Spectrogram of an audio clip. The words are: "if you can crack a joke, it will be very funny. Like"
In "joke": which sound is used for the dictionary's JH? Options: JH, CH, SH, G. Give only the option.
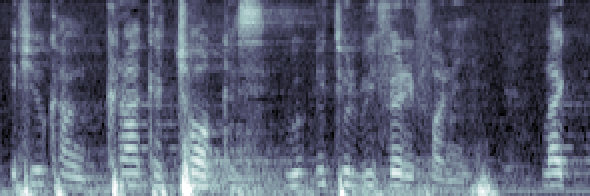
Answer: CH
